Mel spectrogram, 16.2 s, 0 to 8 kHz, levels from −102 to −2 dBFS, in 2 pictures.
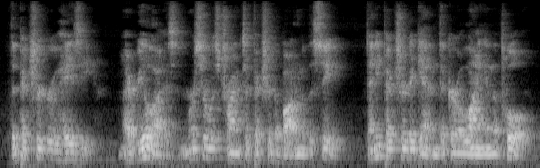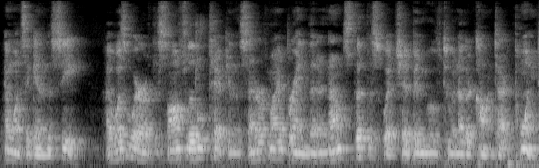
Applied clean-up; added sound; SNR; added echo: none; none; none; reverberation time 0.6 s.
